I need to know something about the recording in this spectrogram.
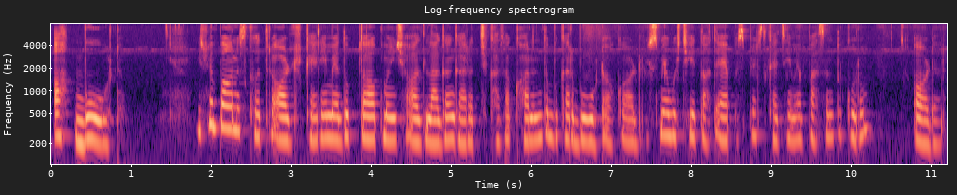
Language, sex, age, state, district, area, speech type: Kashmiri, female, 30-45, Jammu and Kashmir, Bandipora, rural, spontaneous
